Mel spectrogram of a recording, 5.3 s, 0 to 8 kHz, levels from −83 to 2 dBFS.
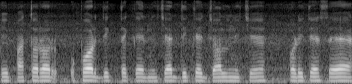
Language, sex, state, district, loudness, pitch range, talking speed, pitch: Bengali, male, Assam, Hailakandi, -21 LUFS, 130-135 Hz, 100 wpm, 135 Hz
